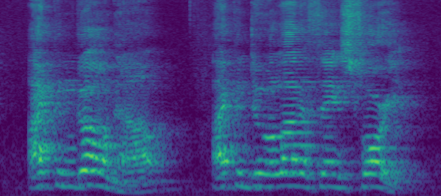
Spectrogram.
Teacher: You will notice that I didn't stress can.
